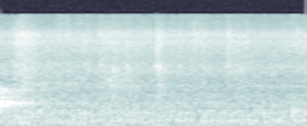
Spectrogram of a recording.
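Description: Low, steady hiss of food frying in olive oil in a skillet on a gas stove.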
